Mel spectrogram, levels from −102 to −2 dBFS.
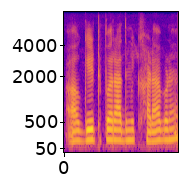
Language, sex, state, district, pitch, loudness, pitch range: Bhojpuri, female, Jharkhand, Palamu, 175 Hz, -18 LUFS, 170-180 Hz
